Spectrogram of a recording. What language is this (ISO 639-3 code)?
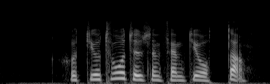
swe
